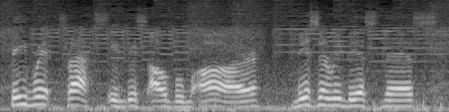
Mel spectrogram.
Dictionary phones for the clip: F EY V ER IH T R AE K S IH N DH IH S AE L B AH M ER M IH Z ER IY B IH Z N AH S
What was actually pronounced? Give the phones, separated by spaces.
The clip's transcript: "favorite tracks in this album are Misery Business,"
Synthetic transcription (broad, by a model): F EY V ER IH T R AE K S IH N DH IH S AE L B AH M ER M IH Z ER IY B IH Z N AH S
